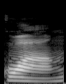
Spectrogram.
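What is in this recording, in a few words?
"guang3", Mandarin Chinese syllable, pinyin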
